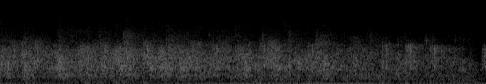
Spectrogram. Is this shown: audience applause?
yes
